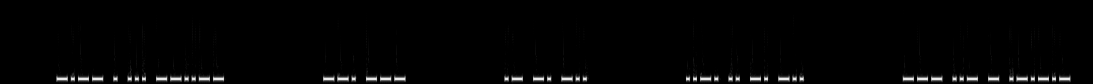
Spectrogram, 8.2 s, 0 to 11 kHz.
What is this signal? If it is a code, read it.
Morse code, heard as a keyed tone, about 43 wpm, 700 Hz. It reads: YES, GO AND FIND OUT.
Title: 4x Word-Spacing - Sentences from Top 500 Words - 45wpm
